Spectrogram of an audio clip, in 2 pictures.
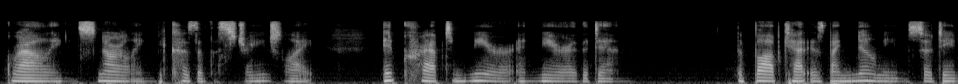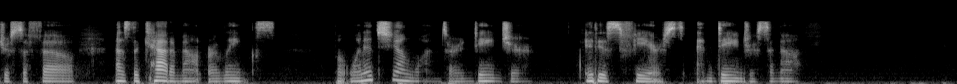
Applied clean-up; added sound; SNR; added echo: none; none; none; none.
